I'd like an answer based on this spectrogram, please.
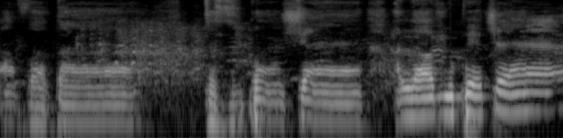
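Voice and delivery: put-on slow, slurred drunk mumble with a laugh. Drunk friend telling her girls she loves them, slurred and slow. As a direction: drag it out like you're wasted. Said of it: "She's like".

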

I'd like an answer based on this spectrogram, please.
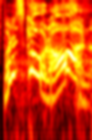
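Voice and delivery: sudden high startled question. Real, not acted. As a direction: caught off guard, voice jumps up. Startled by scream in game.

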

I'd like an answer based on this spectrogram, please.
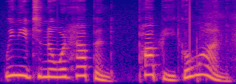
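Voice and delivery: high, quick, agitated urging; urgent pleading. Acted. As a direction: press a daughter to tell what happened. Upset mother urges her daughter on.

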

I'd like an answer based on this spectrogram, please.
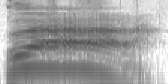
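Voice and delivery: sharp high cry of effort; startled high ah; short yell. Real, not acted. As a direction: yelp as you dash through. Yell running through angel.

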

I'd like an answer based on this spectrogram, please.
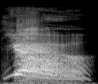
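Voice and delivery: wild, very loud manic yell; unhinged scream; insane shout. Acted. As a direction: shriek it like a madman. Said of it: "All right, insane".

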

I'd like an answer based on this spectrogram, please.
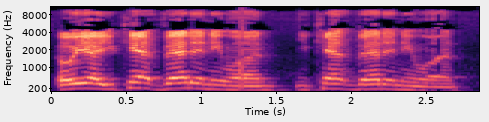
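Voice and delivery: ordinary delivery

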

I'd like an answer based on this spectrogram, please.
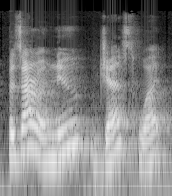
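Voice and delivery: plain reading voice

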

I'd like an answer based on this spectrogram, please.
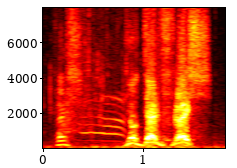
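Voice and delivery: loud, high taunt; threatening shout. Pretend. Player chasing Flesh, threatening shout. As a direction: shout down your prey.

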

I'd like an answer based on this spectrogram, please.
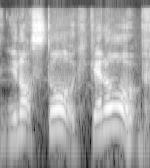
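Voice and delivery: high, loud, exasperated shouting; urgent yelling. Real, not acted. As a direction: yell at a stuck character to move. Urging stuck game character.

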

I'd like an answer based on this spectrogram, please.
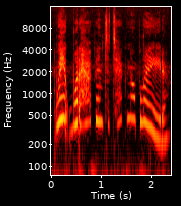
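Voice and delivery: high, gasping real alarm; sudden high-pitched shock after a gasp. Real, not acted. Streamer reacting to news about Technoblade, alarmed.

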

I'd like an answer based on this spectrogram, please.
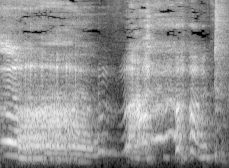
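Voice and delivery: high yelp, then a laugh; pained shout. Real, not acted. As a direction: cry out from the burn. Eating a very hot pepper.

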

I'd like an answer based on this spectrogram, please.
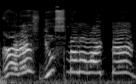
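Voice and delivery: high, loud nosy friend voice; mock judgy onlooker. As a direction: squeal it like a shocked gossip. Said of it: "People will smell me and be like".

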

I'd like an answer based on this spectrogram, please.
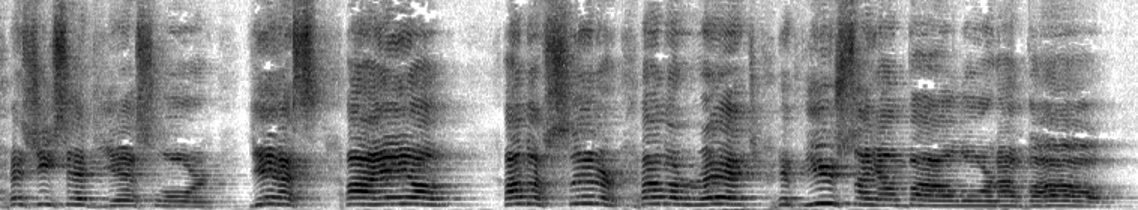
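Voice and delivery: loud, high, impassioned preaching; preaching at full force. Acted. Preacher pressing the woman's confession on the congregation, impassioned. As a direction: drive each word home to the congregation.

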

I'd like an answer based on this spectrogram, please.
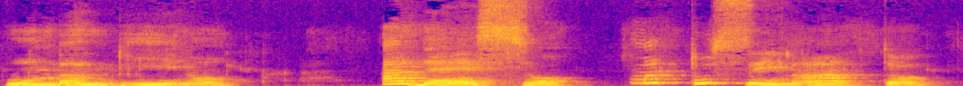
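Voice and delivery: slow, incredulous businesswoman, each word dragged out; shocked career woman. A narrator's reading. Businesswoman scoffing at the angel, slow and incredulous. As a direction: stretch out the disbelief as if he's mad. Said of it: "gli arruffò tutte le penne".

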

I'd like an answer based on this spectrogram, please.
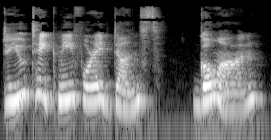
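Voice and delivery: loud, impatient king; sharp, loud royal retort. A narrator's reading. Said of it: "said the king sharply".

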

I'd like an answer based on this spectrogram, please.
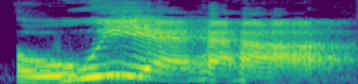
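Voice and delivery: ordinary delivery

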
